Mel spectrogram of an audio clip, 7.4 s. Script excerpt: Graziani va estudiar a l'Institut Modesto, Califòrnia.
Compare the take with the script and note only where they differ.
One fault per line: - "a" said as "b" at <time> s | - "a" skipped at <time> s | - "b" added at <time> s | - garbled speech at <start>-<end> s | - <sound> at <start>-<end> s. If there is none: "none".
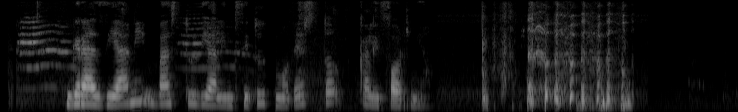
- cough at 4.8-6.4 s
